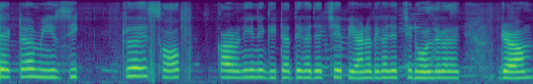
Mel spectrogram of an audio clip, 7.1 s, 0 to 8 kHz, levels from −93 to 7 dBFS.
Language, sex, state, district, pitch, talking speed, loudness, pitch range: Bengali, female, Jharkhand, Jamtara, 245 Hz, 150 wpm, -17 LUFS, 235-260 Hz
